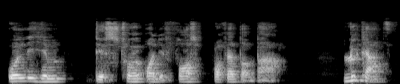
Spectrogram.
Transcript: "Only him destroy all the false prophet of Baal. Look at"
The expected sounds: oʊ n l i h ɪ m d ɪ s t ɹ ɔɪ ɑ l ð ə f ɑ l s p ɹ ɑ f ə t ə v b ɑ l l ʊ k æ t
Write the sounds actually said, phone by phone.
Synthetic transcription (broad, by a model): oʊ n l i h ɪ m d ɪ s t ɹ ɔɪ ɑ l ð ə f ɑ s p ɹ ɑ f ə t ə v b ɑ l l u k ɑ t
